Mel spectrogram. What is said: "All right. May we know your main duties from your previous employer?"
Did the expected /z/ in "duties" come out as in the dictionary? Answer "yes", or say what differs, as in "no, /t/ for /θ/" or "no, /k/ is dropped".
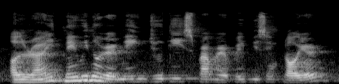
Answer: no, /s/ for /z/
